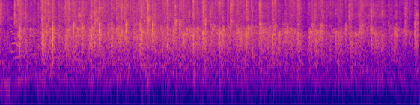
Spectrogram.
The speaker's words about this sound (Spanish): Amén. Un aplauso al Señor.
